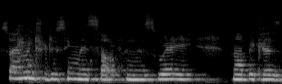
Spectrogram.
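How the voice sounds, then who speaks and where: The voice has a non-native accent, somewhat breathy with a dark, mellow tone and flat, monotone intonation. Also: woman. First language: not English. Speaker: student representative. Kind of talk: prepared speech.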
